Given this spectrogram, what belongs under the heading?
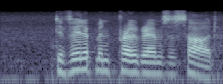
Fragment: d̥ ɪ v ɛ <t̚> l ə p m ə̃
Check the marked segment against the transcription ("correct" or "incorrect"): incorrect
